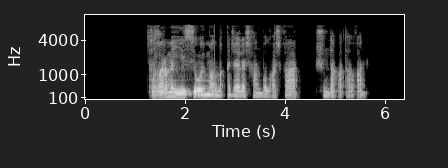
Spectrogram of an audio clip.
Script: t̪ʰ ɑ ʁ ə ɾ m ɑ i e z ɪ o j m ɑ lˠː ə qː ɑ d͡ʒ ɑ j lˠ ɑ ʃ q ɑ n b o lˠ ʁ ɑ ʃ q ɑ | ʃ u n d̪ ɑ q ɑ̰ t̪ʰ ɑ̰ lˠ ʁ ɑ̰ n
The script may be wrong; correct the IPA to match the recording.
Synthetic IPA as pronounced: t̪ʰ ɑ ʁ ɑ ɾ m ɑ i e s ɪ o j m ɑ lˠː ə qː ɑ d͡ʒ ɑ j lˠ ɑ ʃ q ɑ n b o lˠ ʁ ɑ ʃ q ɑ | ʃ u n d̪ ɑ q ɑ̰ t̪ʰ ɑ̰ lˠ ʁ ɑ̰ n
